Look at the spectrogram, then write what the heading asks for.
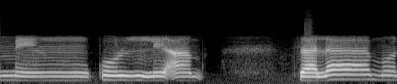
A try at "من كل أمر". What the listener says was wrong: من کل امر. یہاں را کو بھی کلیئر کریں.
